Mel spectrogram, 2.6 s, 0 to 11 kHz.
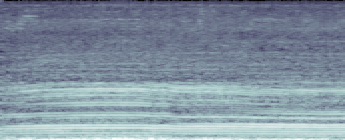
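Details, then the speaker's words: Tao Tao 50cc scooter: fairly even drone that sags and wavers under throttle instead of climbing, bogging but not quitting, also revving high at stops; owner thinks it needs more tuning. "But it's not quitting, it's just bogging."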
